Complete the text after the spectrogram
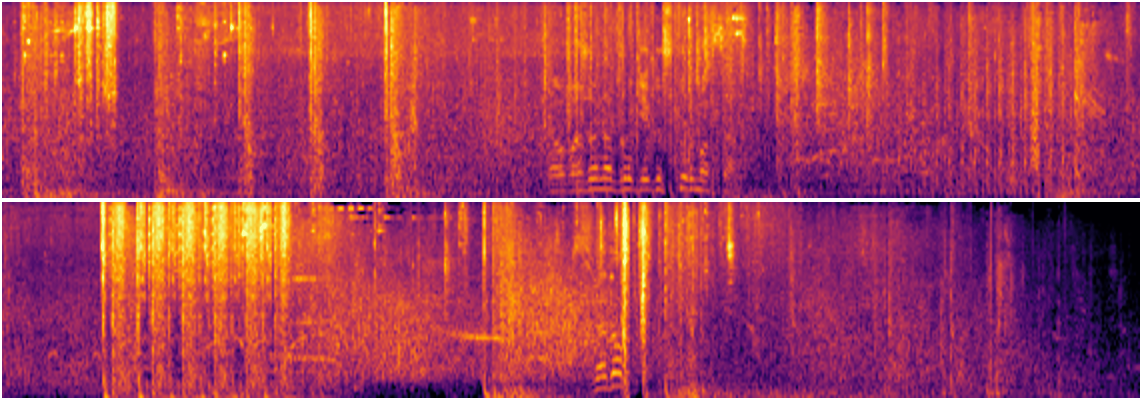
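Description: Gunfire rattles in the distance.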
